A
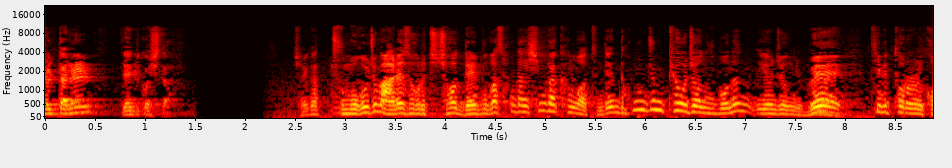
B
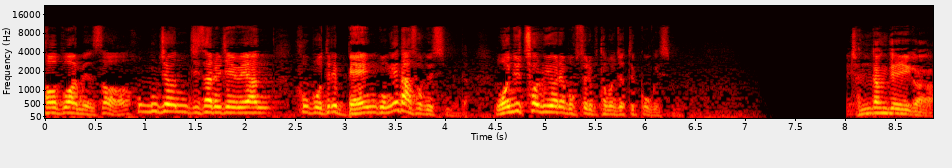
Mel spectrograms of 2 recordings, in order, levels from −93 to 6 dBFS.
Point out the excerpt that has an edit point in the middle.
A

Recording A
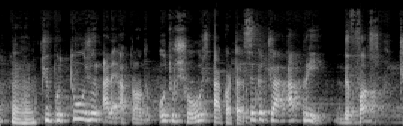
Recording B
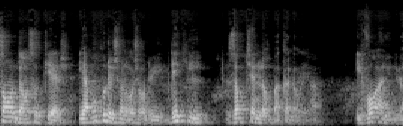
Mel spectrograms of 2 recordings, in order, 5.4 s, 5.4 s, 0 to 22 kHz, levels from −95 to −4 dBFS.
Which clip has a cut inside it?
B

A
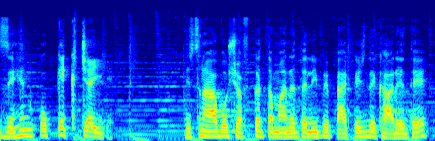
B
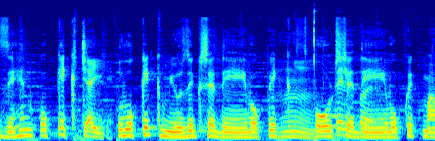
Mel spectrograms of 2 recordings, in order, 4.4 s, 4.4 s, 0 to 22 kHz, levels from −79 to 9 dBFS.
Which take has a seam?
B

